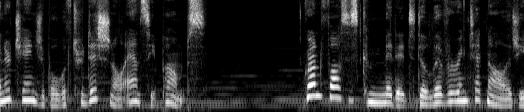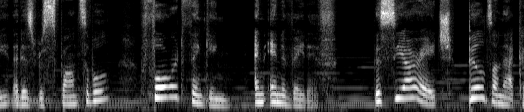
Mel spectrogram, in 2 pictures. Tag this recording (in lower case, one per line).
speech
music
